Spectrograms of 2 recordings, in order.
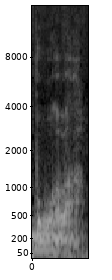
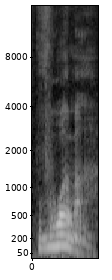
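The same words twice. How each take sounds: First: The word starts with a W sound. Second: The word starts with a V sound. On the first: The speaker calls it wrong. "mainly Americans say voila" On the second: The speaker calls it right. "voila with a V"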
